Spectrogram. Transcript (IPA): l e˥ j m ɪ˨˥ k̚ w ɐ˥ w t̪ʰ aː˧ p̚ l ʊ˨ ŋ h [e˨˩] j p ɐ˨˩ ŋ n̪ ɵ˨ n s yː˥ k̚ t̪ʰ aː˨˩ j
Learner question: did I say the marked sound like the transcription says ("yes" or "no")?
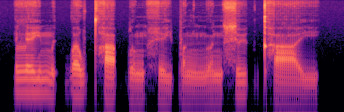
yes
